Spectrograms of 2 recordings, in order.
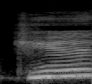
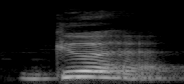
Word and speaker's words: ज्ञ: है, थोड़ा में देखना, ज्ञ का उच्चारण संस्कृत परंपरा के विद्वान ज्ञ के रूप में करते हैं, यानी ये जो है जय थोड़ा सा बोला ज्ञ के रूप में करते हैं, परंतु हिंदी में इसका उच्चारण ज्ञ है ना। वो कह रहे हैं संस्कृत वाले इसे ऐसे बोलते हैं और हिंदी में ज्ञ है बोला जाता है, ज्ञ, इस पर थोड़ा स्ट्रेस कम होता है, ज्ञ।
